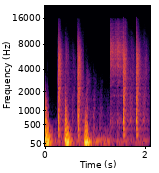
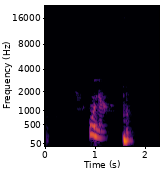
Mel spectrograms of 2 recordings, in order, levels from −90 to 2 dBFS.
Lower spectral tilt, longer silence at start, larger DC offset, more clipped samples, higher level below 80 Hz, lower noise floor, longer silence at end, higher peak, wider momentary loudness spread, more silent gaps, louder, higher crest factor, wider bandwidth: second, -5 dB/octave vs -12 dB/octave; second, 0 s vs 0.9 s; neither; neither; first, -20 dBFS vs -70 dBFS; second, -34 dBFS vs under -90 dBFS; second, 0.2 s vs 0.55 s; first, 0 dBFS vs -20 dBFS; first, 14 LU vs 6 LU; neither; first, -19 LUFS vs -39 LUFS; about the same, 18 dB vs 20 dB; first, 14 kHz vs 3.1 kHz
